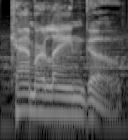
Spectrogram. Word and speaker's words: Camerlengo: The task belongs to a special person called the Camerlengo, pronounced Camerlengo.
